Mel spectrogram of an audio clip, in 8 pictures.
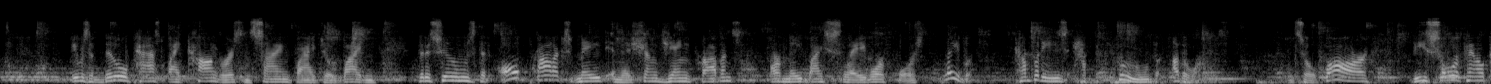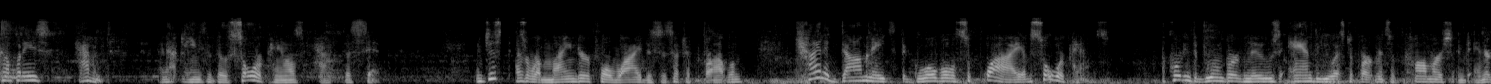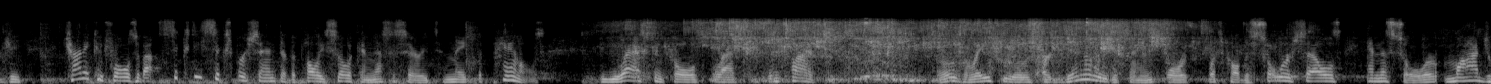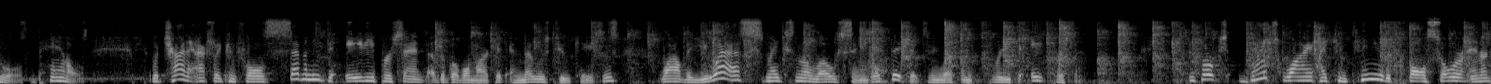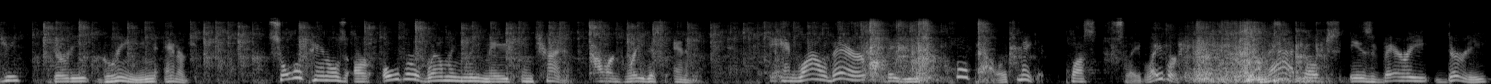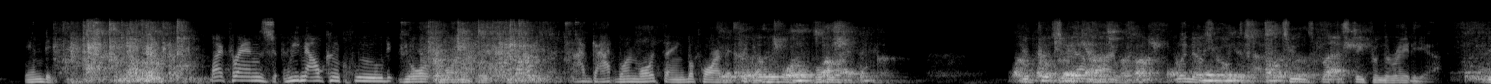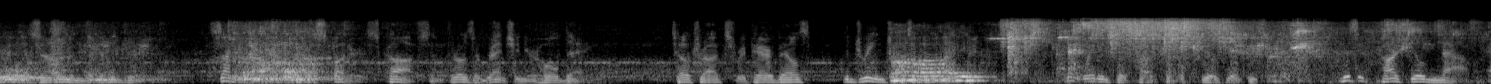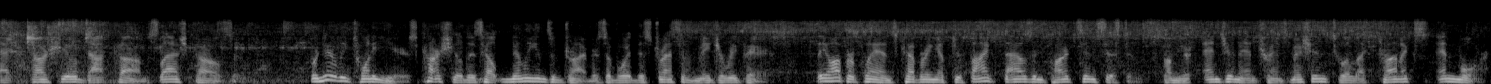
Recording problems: garbled, watery; badly; nothing above 7.5 kHz
household noises; very loud; throughout; 2 dB above the speech

